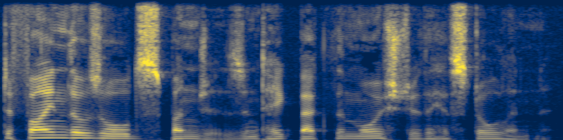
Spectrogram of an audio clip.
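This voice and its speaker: A man voicing a crafty, politely insistent cat in a children's fairy tale, speaking in measured phrases. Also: mid-range voice, lively intonation, a little mellow, no echo, clean studio sound.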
